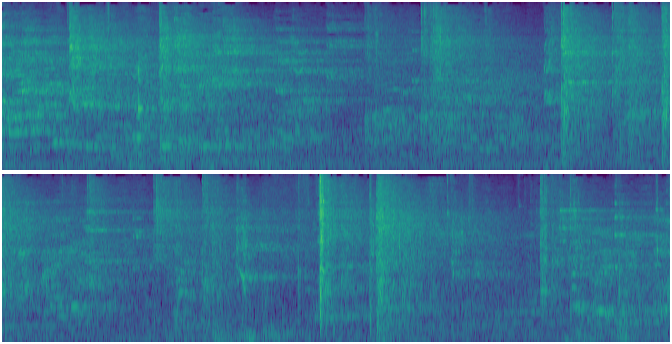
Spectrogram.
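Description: Badminton rackets striking a shuttlecock in a rally: a string of sharp hits, the loudest about seven seconds in, ringing in a large hall over a background of voices.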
